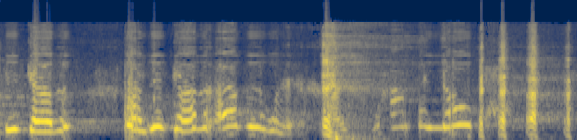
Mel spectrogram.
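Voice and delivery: high, fast laughing disbelief; telling the host his amazement, high and laughing. Retold or imitated. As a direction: marvel at it through a laugh.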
